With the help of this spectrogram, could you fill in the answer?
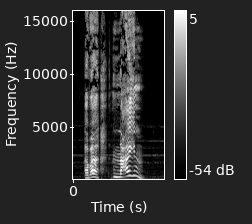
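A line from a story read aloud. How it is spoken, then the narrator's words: Surprised exclamation. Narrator (German): rief Mü überrascht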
